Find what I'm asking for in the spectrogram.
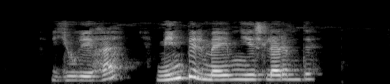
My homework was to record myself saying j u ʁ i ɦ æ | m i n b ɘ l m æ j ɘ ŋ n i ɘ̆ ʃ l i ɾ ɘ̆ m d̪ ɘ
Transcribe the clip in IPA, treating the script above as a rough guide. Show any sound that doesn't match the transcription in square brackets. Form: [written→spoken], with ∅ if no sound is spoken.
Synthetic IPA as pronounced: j u ʁ i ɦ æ | m i n b ɘ l m æ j ɘ [ŋ→m] n i ɘ̆ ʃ l [i→æ] ɾ ɘ̆ m d̪ ɘ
